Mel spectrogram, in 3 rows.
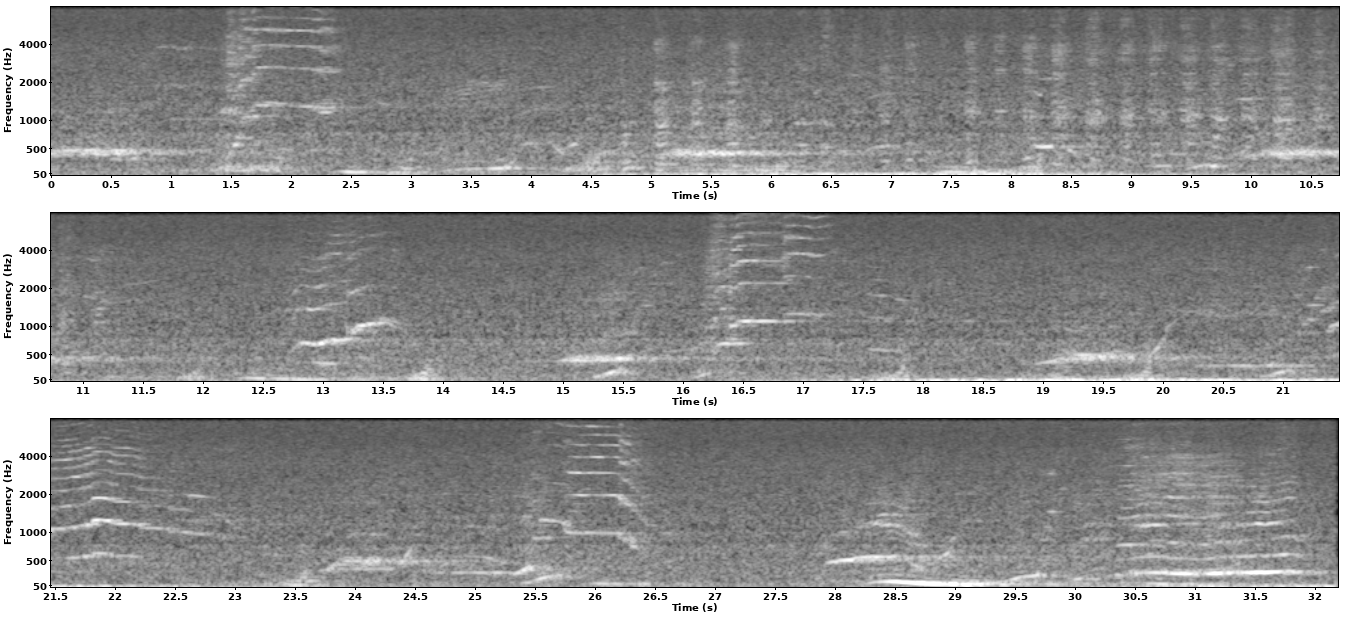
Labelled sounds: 0.9	2.5	humpback whale, 1.1 to 8.0 kHz
11.4	11.6	humpback whale, 2.1 to 2.3 kHz
12.8	13.7	humpback whale, 0.80 to 5.4 kHz
16.2	17.3	humpback whale, 0.96 to 8.0 kHz
20.1	20.5	humpback whale, 1.2 to 1.4 kHz
21.4	22.8	humpback whale, 0.86 to 7.4 kHz
25.6	26.4	humpback whale, 0.80 to 8.0 kHz
28.2	28.7	humpback whale, 0.90 to 1.2 kHz
30.5	31.1	humpback whale, 1.1 to 4.2 kHz
31.4	32.0	humpback whale, 0.86 to 1.9 kHz

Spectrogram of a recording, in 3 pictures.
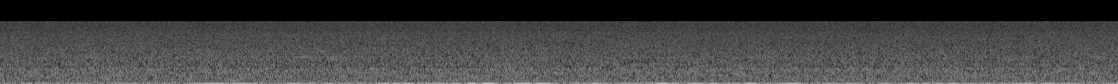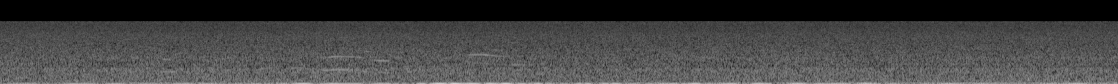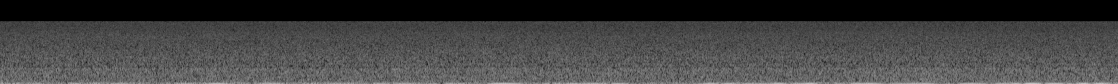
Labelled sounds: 14.5	14.7	humpback whale, 1.3 to 1.4 kHz
15.8	16.3	humpback whale, 1.4 to 1.7 kHz

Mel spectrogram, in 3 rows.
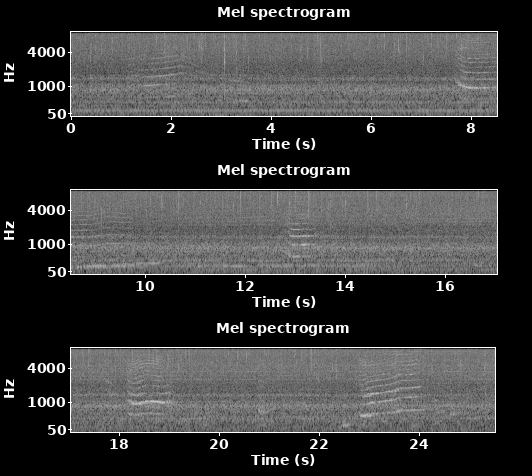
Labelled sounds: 1.4	3.5	humpback whale, 1.0 to 3.7 kHz
7.7	8.4	humpback whale, 0.88 to 6.2 kHz
9.0	9.7	humpback whale, 1.5 to 3.8 kHz
12.8	13.4	humpback whale, 1.4 to 3.6 kHz
18.1	19.0	humpback whale, 0.88 to 5.8 kHz
22.9	24.1	humpback whale, 0.97 to 6.6 kHz

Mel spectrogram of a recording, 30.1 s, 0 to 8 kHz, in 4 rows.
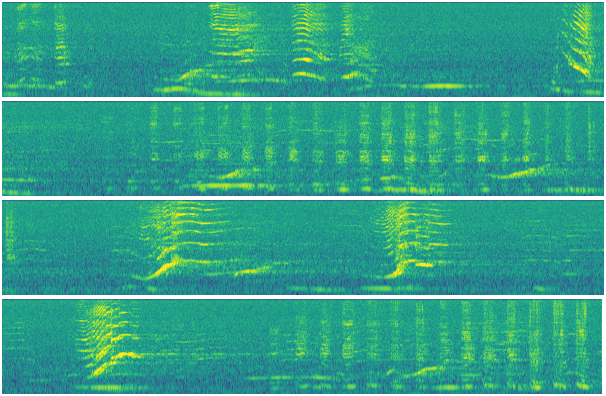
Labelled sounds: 0.2	1.0	humpback whale, 0.86 to 1.4 kHz
2.6	4.2	humpback whale, 0.99 to 7.8 kHz
4.7	4.9	humpback whale, 0.80 to 0.99 kHz
7.0	7.4	humpback whale, 0.80 to 6.5 kHz
9.4	10.3	humpback whale, 1.1 to 2.4 kHz
10.9	11.4	humpback whale, 0.93 to 4.4 kHz
13.0	13.8	humpback whale, 1.7 to 2.5 kHz
15.3	15.6	humpback whale, 1.5 to 1.7 kHz
16.4	18.3	humpback whale, 0.80 to 8.0 kHz
19.2	20.7	humpback whale, 0.80 to 7.1 kHz
21.6	22.9	humpback whale, 1.6 to 3.4 kHz
23.4	24.4	humpback whale, 0.80 to 6.4 kHz
24.7	25.1	humpback whale, 2.0 to 2.2 kHz
26.1	26.4	humpback whale, 1.5 to 1.7 kHz
27.6	27.9	humpback whale, 4.2 to 4.5 kHz
28.6	28.9	humpback whale, 1.4 to 1.6 kHz

